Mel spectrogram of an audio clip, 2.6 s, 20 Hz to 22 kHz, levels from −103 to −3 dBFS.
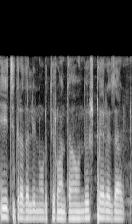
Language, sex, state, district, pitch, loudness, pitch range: Kannada, male, Karnataka, Koppal, 130 Hz, -15 LUFS, 125-135 Hz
